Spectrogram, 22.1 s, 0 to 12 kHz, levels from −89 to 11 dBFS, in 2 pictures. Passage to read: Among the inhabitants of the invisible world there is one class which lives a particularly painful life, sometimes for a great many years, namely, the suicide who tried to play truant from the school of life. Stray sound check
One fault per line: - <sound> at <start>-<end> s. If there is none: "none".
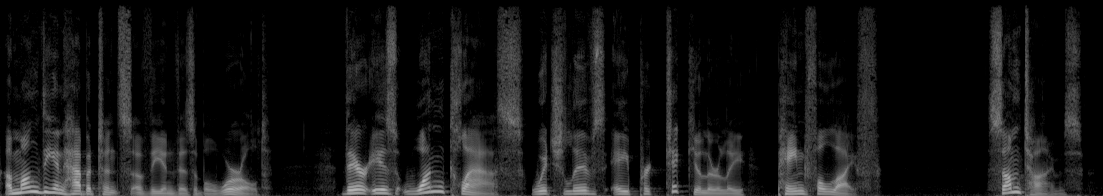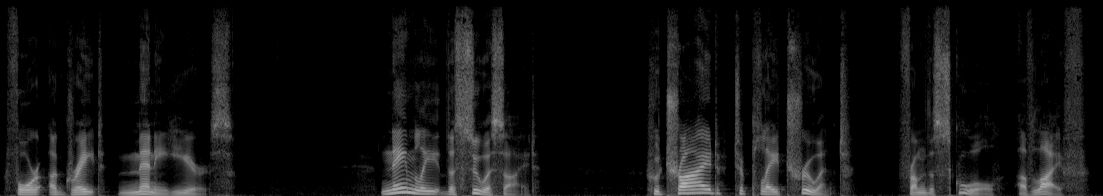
none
